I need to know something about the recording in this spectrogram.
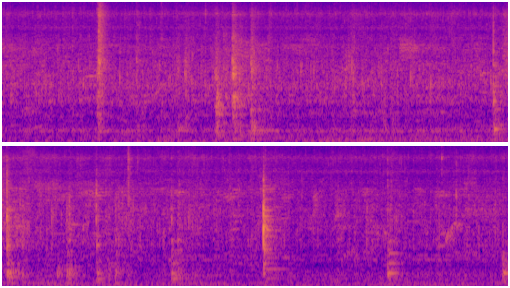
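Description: A wooden spatula stirs and scrapes against a metal wok.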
